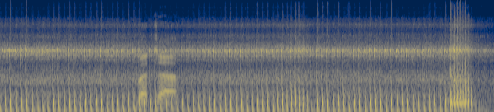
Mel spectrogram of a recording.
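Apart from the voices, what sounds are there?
motorcycle engine blipping then stalling when cold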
